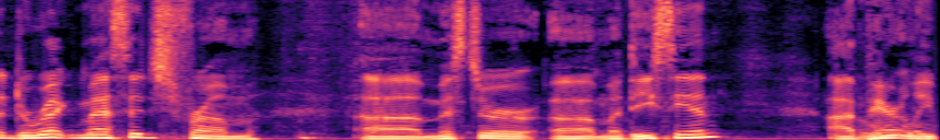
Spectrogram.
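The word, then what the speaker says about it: MDCN: Add yourselves to the long list of people who have botched my name. Phonetically, it's M-D-C-N.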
